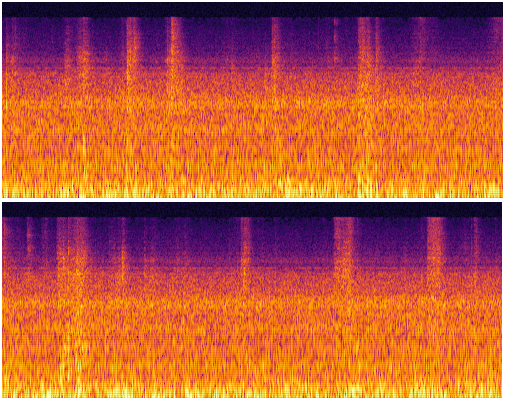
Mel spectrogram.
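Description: Quiet room tone: a steady faint hiss with a few light, scattered clicks.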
